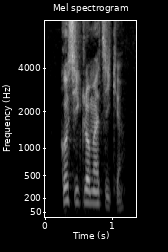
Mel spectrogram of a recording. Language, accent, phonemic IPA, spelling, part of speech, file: French, France, /kɔ.si.klɔ.ma.tik/, cocyclomatique, adjective, LL-Q150 (fra)-cocyclomatique.wav
- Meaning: cocyclomatic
